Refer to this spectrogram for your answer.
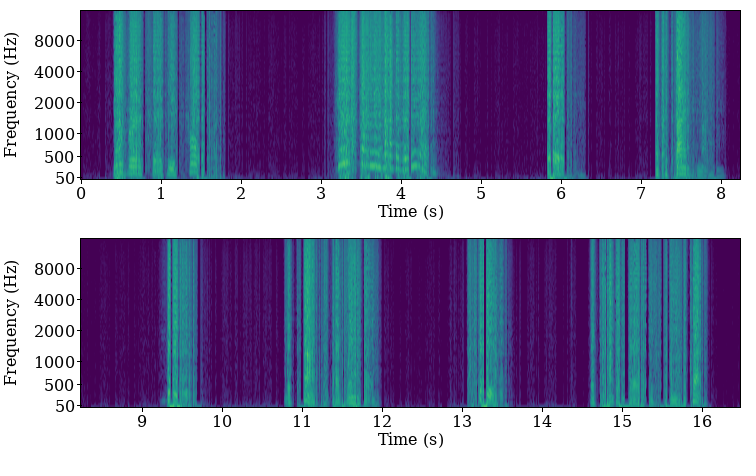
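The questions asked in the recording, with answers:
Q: Who's standing by the window?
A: A: That's a client of mine.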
